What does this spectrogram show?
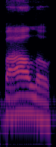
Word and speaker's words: Ballo: Balo. Am I pronouncing your last name correctly? Yes. Balo.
